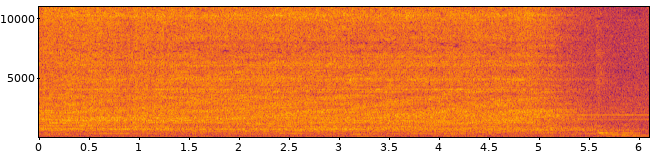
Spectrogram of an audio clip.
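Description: A motorised machine whirs steadily and then winds down.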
